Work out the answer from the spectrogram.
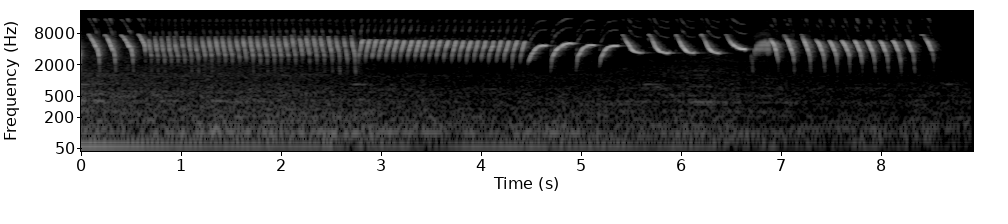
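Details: Canary training song featuring a long rapid rolling trill, then several looping swept whistles and a final series of quick descending notes.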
